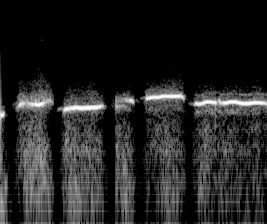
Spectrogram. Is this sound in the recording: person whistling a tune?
yes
